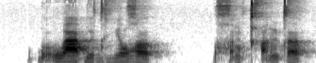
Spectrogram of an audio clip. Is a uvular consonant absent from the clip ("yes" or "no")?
no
